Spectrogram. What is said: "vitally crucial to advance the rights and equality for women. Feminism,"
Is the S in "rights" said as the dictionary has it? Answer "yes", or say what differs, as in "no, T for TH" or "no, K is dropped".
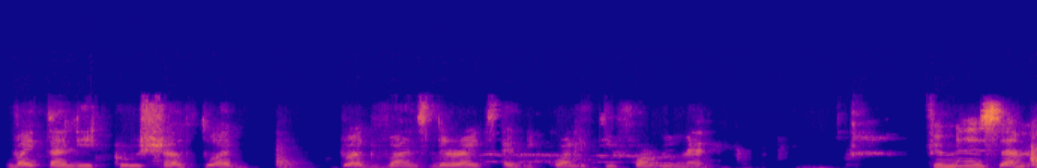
yes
